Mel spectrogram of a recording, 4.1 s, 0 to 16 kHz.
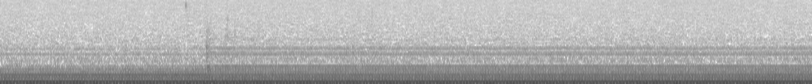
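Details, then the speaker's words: Nordmende Elektra F13 tube radio with fading output, powered up and being monitored: a steady, deep buzzing hum with layered overtones and no music or speech; power supply suspected, possibly defective. "sounds like a power supply on it it's changing that could be defective too also"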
